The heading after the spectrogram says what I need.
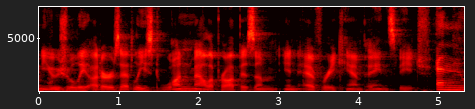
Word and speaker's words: malapropism: more time malapropism Mal love propism or malopropism can you give me every pronunciation you have in that book I have just one there's malapropism this is a blundering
